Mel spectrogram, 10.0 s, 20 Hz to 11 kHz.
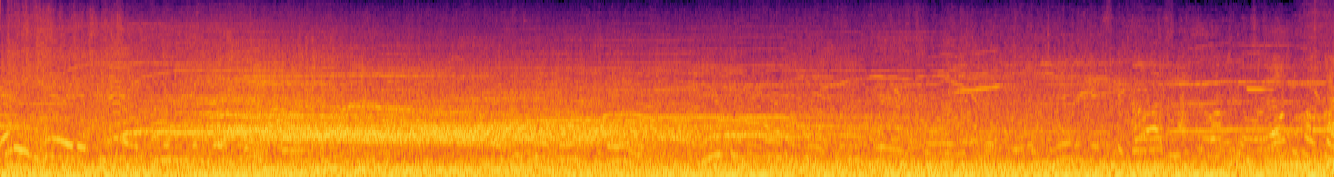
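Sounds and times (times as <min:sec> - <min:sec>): chatter of many voices: 0:00.0 - 0:10.0
crowd cheering: 0:00.8 - 0:07.9.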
